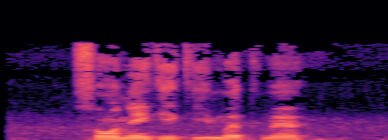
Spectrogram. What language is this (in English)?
Urdu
